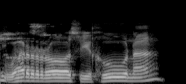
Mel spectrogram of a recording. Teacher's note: Baik, warrosikhuna, alif lamnya alif lam samsiah karena tidak dibaca, langsung masuk ke huruf berikutnya yaitu ro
